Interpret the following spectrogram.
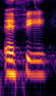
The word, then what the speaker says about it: Efe: So Efe is Yoruba, but I'm Benin, so it's Efe, F-A-E-A.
